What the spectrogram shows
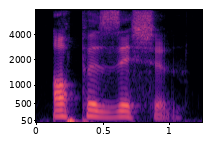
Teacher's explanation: it's really important to pronounce the stressed o with an open mouth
